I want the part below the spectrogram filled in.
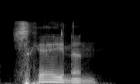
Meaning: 1. to shine 2. to appear, to seem
- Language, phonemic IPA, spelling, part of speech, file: Dutch, /ˈsxɛi̯nə(n)/, schijnen, verb, Nl-schijnen.ogg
